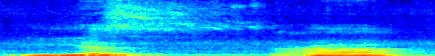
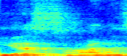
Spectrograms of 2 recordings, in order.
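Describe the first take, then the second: First: The word is said with a gap inside. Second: The word is said smoothly without a gap. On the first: The speaker calls it wrong. "they had a bit of a gap in between" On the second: The speaker calls it right. "instead of saying yas'a"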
